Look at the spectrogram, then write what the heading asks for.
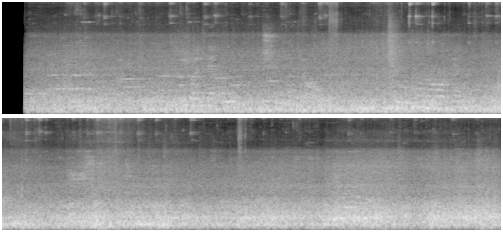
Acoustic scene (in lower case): subway train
